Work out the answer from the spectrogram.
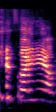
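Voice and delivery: high, squeaky yes I am; a hint of laughing through tears; high and pinched, half laughing; mock tearful admission. Admits sadness, laughing through tears.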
